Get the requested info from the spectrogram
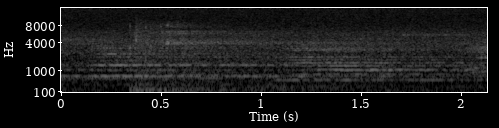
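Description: Faint basketball court sound in a gym, with a soft low thud about half a second in over a faint steady tone.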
